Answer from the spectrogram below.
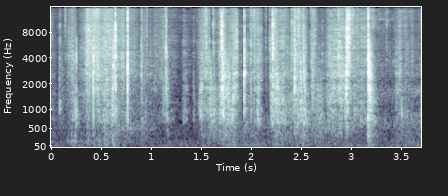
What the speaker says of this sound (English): We got some scissors cutting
